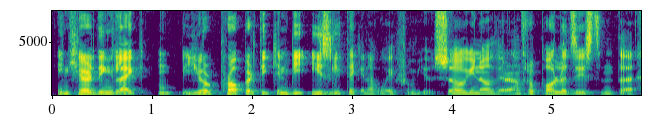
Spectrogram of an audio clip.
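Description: A man's voice: medium pitch, brisk, gravelly. Guy, researcher explaining his paper, lots of uh and you know, restarts a lot. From Greece. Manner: hesitant, many fillers and restarts. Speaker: economics researcher, guest. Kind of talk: academic interview.

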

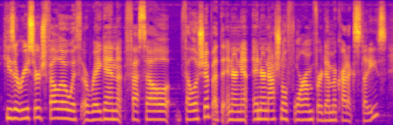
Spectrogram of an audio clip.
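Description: A woman's voice: mid-range voice, level tone, quick pace. A young woman introducing speakers at a live event, upbeat and with many fillers. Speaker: event host.

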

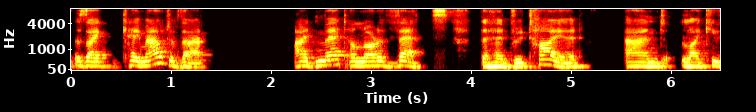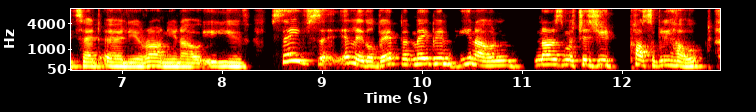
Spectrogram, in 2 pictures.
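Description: A middle-aged woman with a low-pitched voice. She talks as an interview guest, casual and candid. Her delivery is chatty and conversational, suited to personal storytelling. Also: a bit bright. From Scotland. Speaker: podcast guest, military spouse and business owner.

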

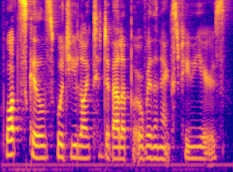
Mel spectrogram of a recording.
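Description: A woman who teaches languages, interviewing a colleague in a measured, reflective way. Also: deep voice, little pitch movement, darkish tone. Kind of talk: casual conversation.

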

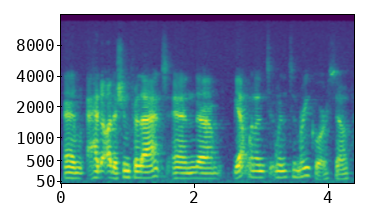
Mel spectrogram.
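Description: A man's voice: mid-range voice, steady tone, fairly quick, vocal fry, sharp tone. Middle-aged Midwestern man, interview guest, hesitant, ums and restarts, recorded in an echoey room. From Cincinnati, Ohio (US Midwest). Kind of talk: casual interview, telling his life story.

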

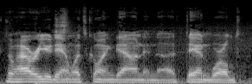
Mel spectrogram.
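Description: A man's voice: lowish voice, flat delivery, a little fast, creaky, sharp tone, a little hiss or hum. A man hosting a casual podcast. He is chatty, using many fillers and laughing often. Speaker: podcast host.

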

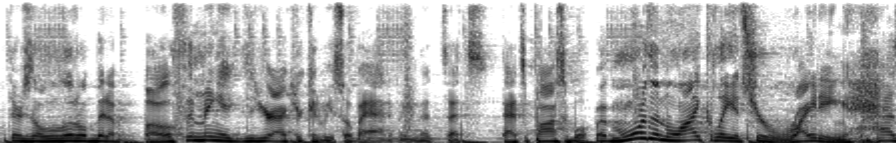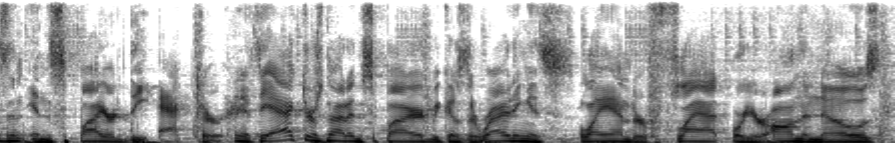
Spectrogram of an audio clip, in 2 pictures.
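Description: A man's voice: medium pitch, big pitch swings, moderate pace, few pauses, fairly bright tone, faint music behind. A man giving casual, instructional advice as a screenwriter, rambling and emphatic, with a wry, self-deprecating manner. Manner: self-deprecating, wry, acts out imagined reactions. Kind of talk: casual instructional talk to camera.

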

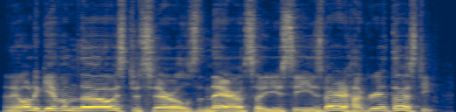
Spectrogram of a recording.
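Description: A man voicing an eager, excitable royal messenger in a storybook, with an impatient manner. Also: on the high side, rapid-fire, smooth, pitched above the performer's own voice, lightly acted. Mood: confiding.

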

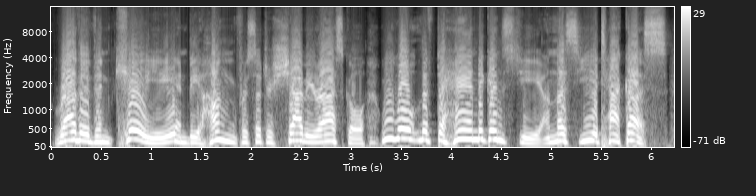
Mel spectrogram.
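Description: A man's voice: a little high, expressive, moderate pace, a little mellow, no room sound, pitched above the performer's own voice, close to an everyday voice, poor audio. A man voicing a defiant, rebellious sailor who leads a mutiny, crying out boldly in a dramatic audiobook reading. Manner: jerking out sentences, crying out boldly.

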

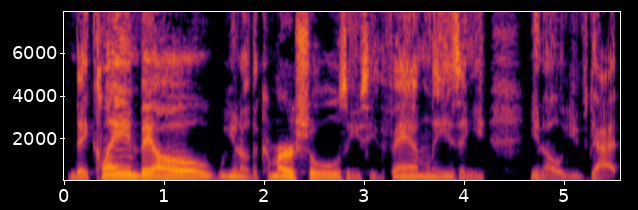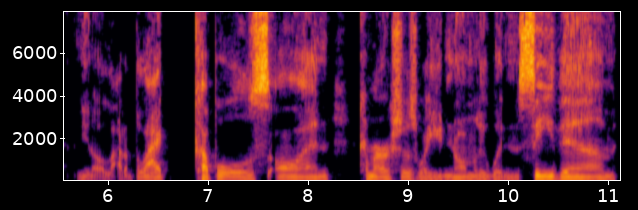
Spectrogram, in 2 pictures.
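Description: A man co-hosting a podcast, giving his opinions casually in an emphatic, halting way. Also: deep voice, animated, no echo, clean studio sound. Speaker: podcast co-host.

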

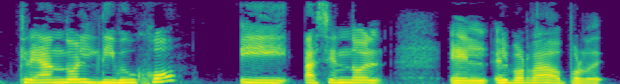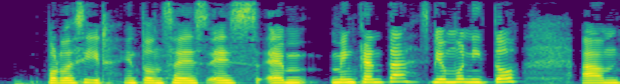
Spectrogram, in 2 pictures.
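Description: A young woman from Guatemala, a guest in an interview, speaking softly and hesitantly with many fillers. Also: a little high, clear, resonant tone, no echo, studio quality. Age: young adult. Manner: soft-spoken, hesitant with fillers. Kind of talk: casual interview answers.

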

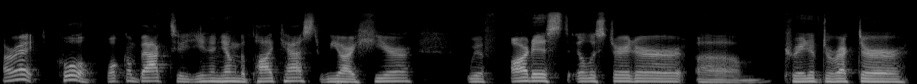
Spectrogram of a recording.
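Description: A man at an ordinary medium pitch hosts a relaxed podcast chat. He talks in a halting way, full of ums, uhs and restarts. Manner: halting, many fillers and restarts. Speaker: podcast host. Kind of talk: casual interview chat.

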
